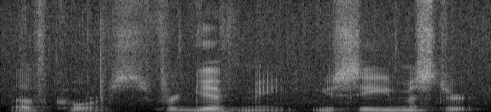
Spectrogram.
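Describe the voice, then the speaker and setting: A man performs an elderly, brainy scientist in a sci-fi audiobook. He lectures briskly and emphatically in a low, creaky voice with animated pitch, over a faint hiss of rain. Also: full character voice, poor audio. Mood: lecturing. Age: 60s. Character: brisk, brainy elderly male scientist, intent and self-assured.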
